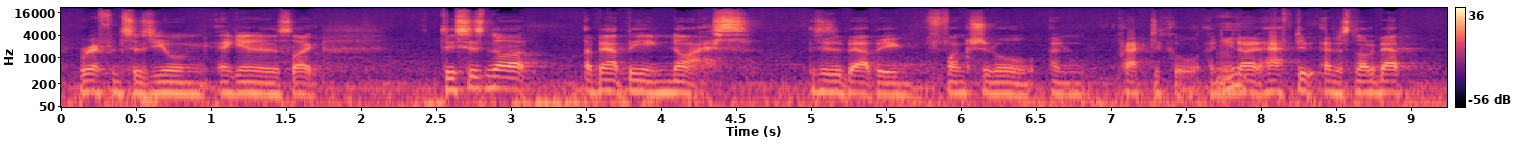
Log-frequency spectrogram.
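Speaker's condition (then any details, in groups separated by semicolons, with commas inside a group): Cleft lip and palate; congenital cleft lip and palate, repeated hospital stays and surgeries as a baby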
